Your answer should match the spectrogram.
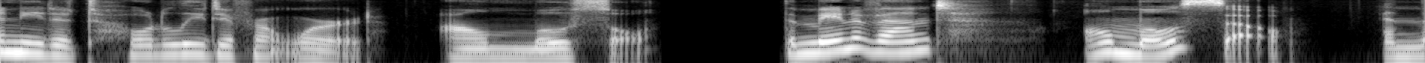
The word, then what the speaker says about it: almoço: of rice and beans, almoço. While the spelling might look kind of familiar, the sound is definitely unique. The beginning, al, isn't a sharp sound. It's this nice, wide open uh sound, almoço.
